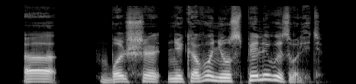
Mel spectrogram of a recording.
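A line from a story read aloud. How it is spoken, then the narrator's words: Wooden flat voice. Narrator (Russian): деревянным голосом спросил Левашов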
